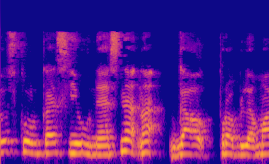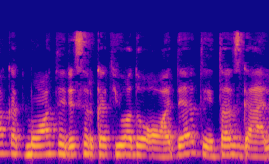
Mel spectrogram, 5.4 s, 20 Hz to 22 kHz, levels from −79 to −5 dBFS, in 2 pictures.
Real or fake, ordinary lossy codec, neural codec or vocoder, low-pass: fake; MP3, 48 kbps; vocoder, 44.1 kHz, 128 mel bands every 256 samples, BigVGAN v2; 10.8 kHz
